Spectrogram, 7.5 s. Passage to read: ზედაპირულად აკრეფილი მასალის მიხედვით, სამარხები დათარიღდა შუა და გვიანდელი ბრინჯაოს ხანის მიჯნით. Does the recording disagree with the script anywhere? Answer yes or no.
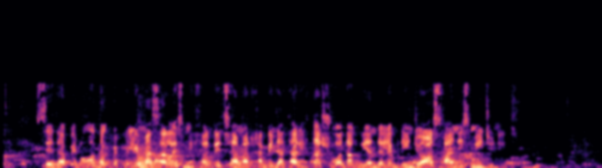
no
